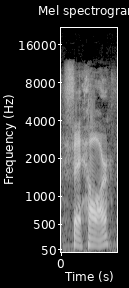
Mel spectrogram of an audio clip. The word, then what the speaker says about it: vhehar: If you want to say crawl, it's fehar. Now, I know that's got a F sound to it, but it's actually spelled Vhehar. Fehar.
